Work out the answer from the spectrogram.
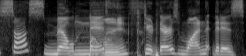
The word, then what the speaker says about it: Béarnaise: I'm addicted to the one that is it's salmon, asparagus, and how do you pronounce it? Béarnaise sauce? Béarnaise.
